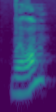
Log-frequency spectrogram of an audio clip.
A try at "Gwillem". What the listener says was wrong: Gwillem with a G. Say the G. Hard G. Gwill.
